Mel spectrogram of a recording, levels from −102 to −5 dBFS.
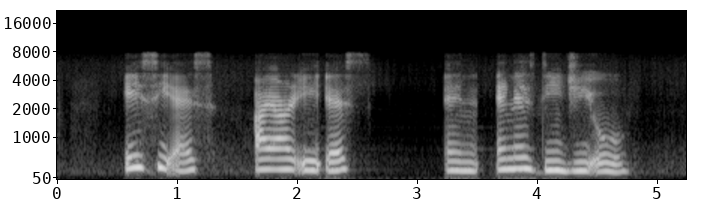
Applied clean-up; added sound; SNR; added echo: neural separator model SepFormer DNS4.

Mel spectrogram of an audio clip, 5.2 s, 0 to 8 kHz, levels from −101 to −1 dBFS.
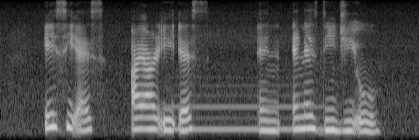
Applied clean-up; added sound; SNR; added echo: none; Wind instrument, woodwind instrument; 15 dB; none.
